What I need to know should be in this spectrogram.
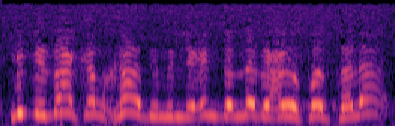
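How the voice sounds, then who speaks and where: A man's voice: very high voice, very fast, slightly rough. A man preaching and telling a story, repeating his phrases for emphasis. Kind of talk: sermon storytelling. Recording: tinny phone-like radio broadcast.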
